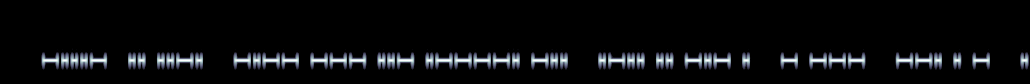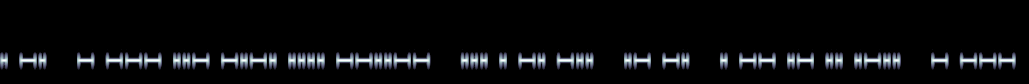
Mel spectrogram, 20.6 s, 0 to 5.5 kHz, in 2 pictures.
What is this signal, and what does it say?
Morse code, heard as a keyed tone, about 25 wpm, 600 Hz. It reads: <BT> IF YOU'D LIKE TO GET IN TOUCH, SEND AN EMAIL TO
